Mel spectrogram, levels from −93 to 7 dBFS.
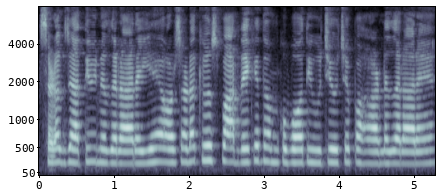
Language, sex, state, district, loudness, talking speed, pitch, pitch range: Hindi, female, Bihar, Katihar, -15 LUFS, 260 wpm, 235 Hz, 225-245 Hz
